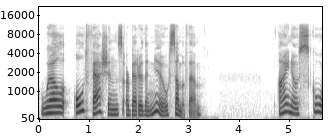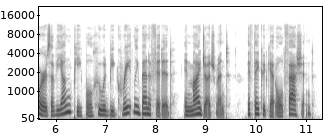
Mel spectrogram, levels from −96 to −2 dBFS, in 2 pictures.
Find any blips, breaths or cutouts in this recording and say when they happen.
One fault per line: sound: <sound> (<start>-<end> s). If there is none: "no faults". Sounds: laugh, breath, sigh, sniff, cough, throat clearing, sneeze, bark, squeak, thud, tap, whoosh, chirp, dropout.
no faults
